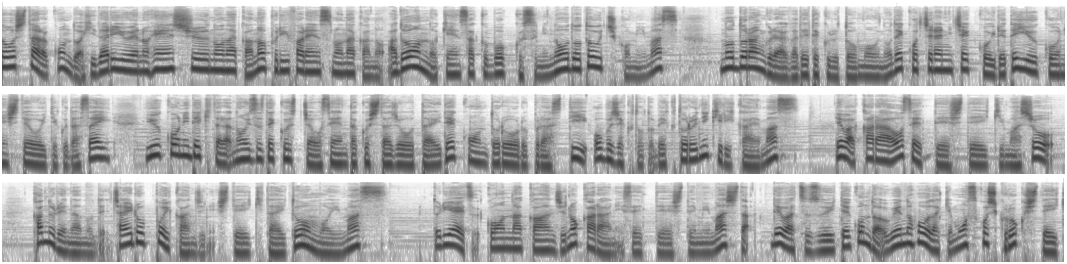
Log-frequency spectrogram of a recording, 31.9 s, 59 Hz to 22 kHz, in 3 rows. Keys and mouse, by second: 12.1 click, 13.7 middle click, 14.8 ctrl+t, 15.4 middle click, 16.4-17.1 drag, 18.1 middle click, 21.9-22.2 drag, 25.0 click, 25.3-26.9 right drag, 28.3 middle click.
